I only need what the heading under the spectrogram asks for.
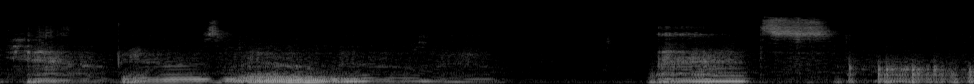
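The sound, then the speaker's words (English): Loud, growling car engines rev and rumble in overlapping bursts, like a traffic jam, with a brief lull midway before another surge of revving. “Sounds like a traffic jam.”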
